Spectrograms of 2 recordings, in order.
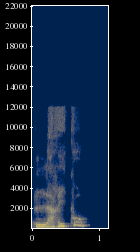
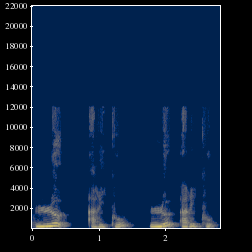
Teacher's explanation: ce sont deux voyelles qui se succèdent, mais qu'on ne peut pas nouer entre elles sur un plan phonétique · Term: hiatus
